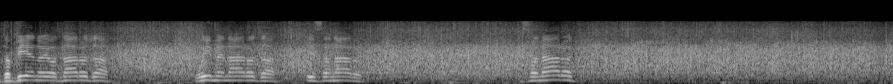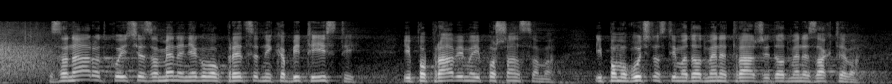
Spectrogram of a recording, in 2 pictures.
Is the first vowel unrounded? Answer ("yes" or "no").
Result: no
